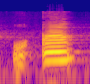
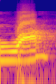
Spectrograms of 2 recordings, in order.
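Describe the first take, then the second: First: "an" as a nasal vowel. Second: "A" with an open, oral vowel; A oral aberto. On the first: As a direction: send the vowel of "an" through the nose. ("an" nasalizado, som de ã) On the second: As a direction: say "A" wide open, not through the nose. ("A" aberto, sem nasalizar) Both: Shown as a demonstration. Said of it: "vários outros fonemas vocálicos".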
